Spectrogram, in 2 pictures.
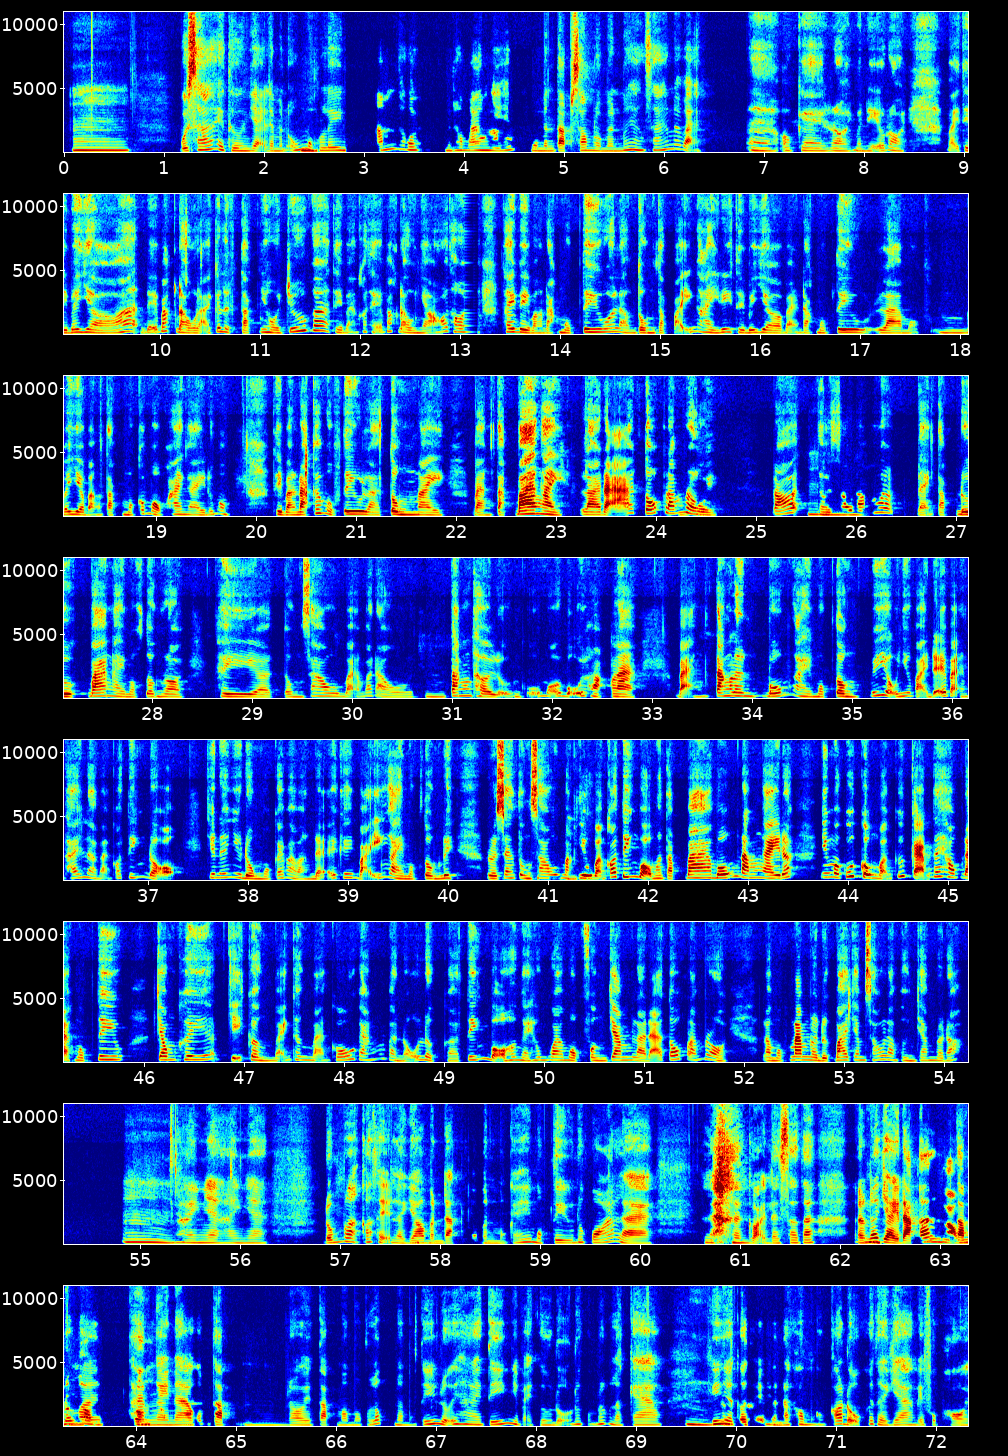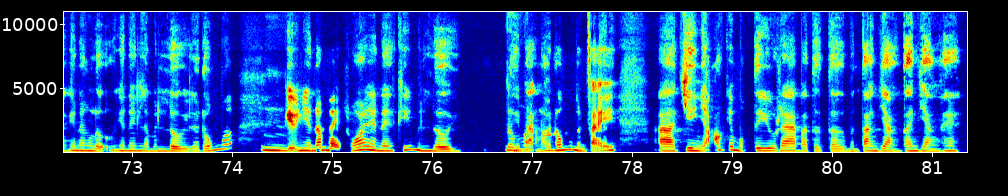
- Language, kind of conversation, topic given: Vietnamese, advice, Làm thế nào để duy trì thói quen tập thể dục đều đặn mà không bỏ cuộc?
- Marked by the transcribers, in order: tapping; static; mechanical hum; distorted speech; unintelligible speech; bird; other background noise; laughing while speaking: "là"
